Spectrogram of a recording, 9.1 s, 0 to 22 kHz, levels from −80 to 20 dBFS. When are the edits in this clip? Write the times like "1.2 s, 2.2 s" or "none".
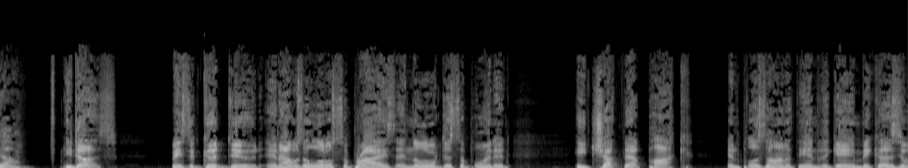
7.4 s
